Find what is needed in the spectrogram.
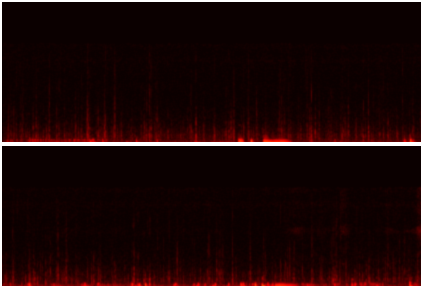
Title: Realistic stomach growling sound effect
